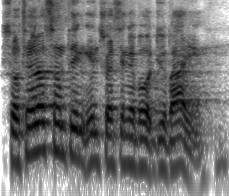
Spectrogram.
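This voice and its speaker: A man's voice: mid-range voice, big pitch swings, fast talker, dark tone, roomy sound. A man from Jamaica hosting a live stream, reading viewer comments aloud and answering them in casual chat.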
